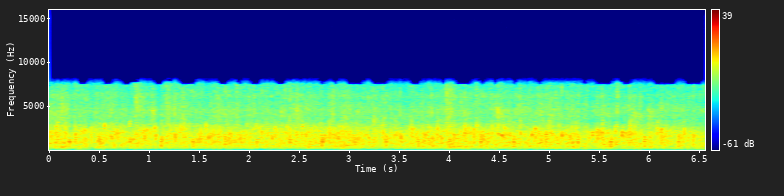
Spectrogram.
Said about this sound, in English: Before we pray, I want to ask all the veterans to please raise your hand again one last time. Let's give them one last round of applause.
